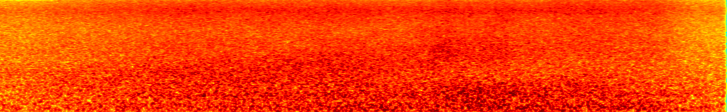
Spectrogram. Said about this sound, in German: Unaufhörlich rauschen die Wellen an den Praia Grande, den großen Strand bei Sintra, nordwestlich von Lissabon gelegen.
